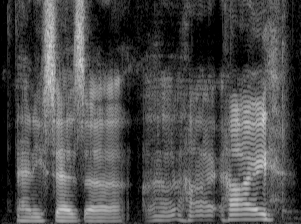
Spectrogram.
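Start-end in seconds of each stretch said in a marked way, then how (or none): 1.4-2.8 very slow, hushed, frightened halting stammer. Role-playing a soft boy meeting someone through a crack in the wall, scared. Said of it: "he is scared as fuck".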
